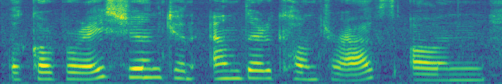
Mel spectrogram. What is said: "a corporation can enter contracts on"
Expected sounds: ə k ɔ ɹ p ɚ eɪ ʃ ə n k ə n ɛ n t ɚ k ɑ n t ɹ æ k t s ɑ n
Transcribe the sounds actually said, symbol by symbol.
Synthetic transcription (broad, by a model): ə k ɔ ɹ p ɚ eɪ ʃ ə n k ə n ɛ n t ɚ k ɑ n t ɹ æ k t s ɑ n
